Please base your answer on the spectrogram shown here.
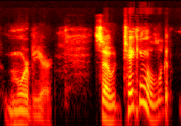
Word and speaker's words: Morbier: Um, I have heard it pronounced by cheesemongers in the San Fran San Francisco Bay area as Morbay.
